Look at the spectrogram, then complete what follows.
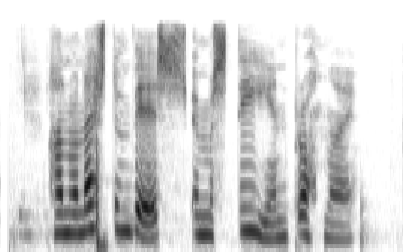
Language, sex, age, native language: Icelandic, female, 12, Icelandic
